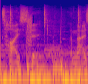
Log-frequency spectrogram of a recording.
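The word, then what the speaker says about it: TY3STIK: This one's from someone called Ty Stick, and that is spelled T-Y-3-S-T-I-K.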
